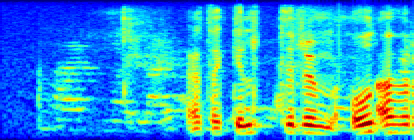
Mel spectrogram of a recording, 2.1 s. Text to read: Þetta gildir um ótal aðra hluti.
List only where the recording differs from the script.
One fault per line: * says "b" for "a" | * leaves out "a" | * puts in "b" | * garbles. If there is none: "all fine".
* leaves out "aðra"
